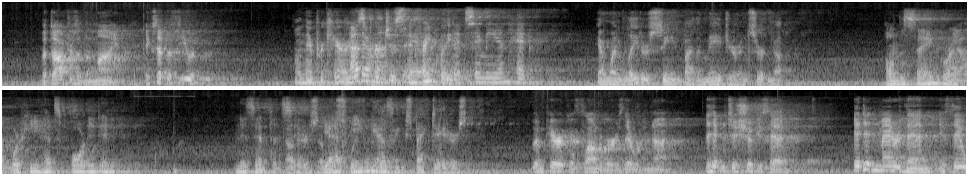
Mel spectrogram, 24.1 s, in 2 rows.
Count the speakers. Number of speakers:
five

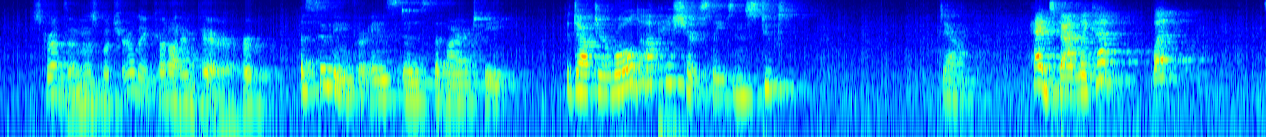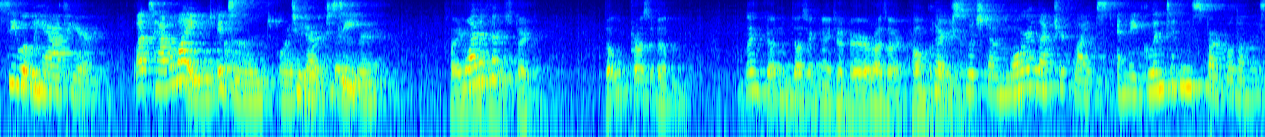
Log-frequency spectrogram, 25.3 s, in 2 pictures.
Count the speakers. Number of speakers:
three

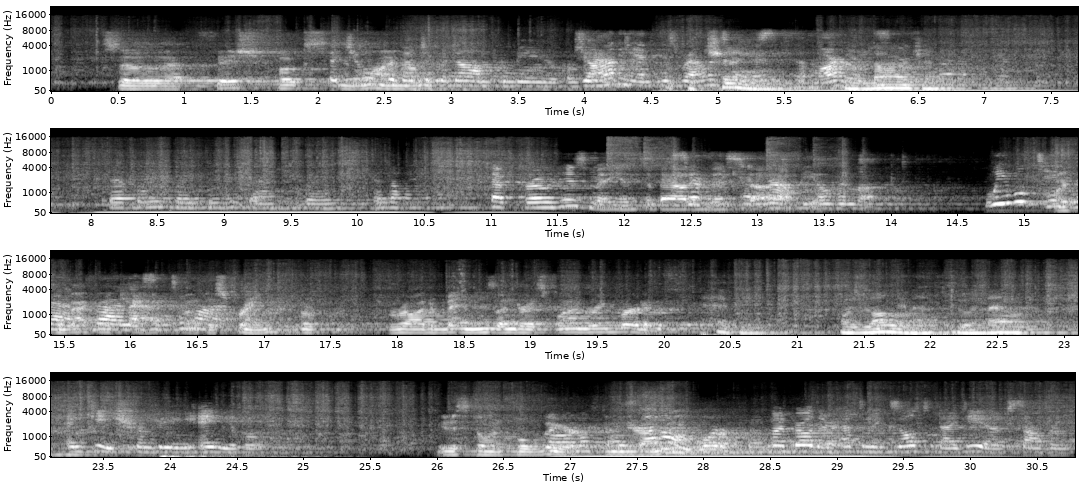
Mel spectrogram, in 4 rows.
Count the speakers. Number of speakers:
seven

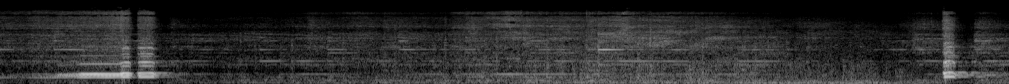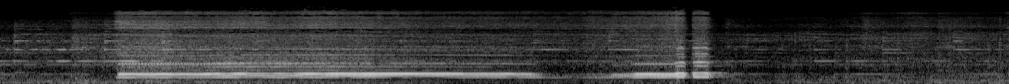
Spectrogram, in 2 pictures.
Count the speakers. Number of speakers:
zero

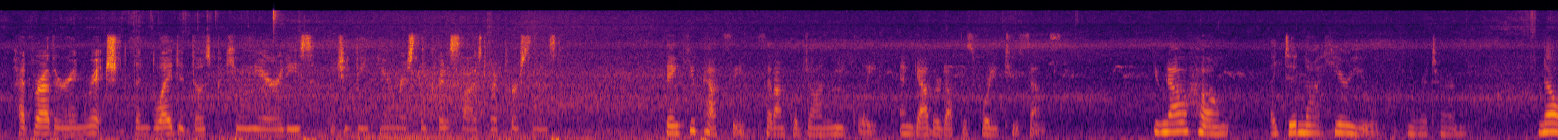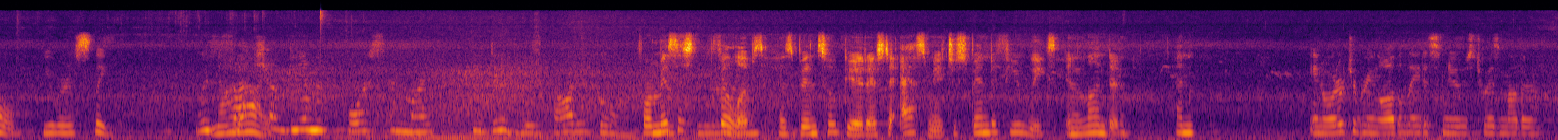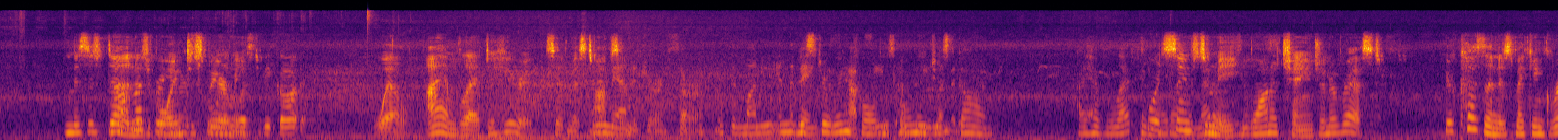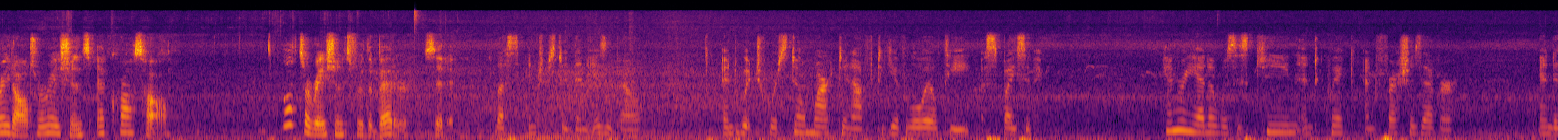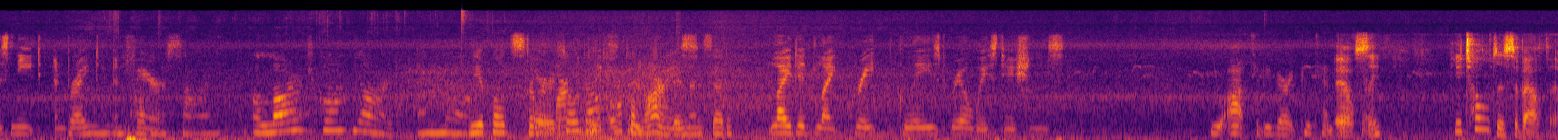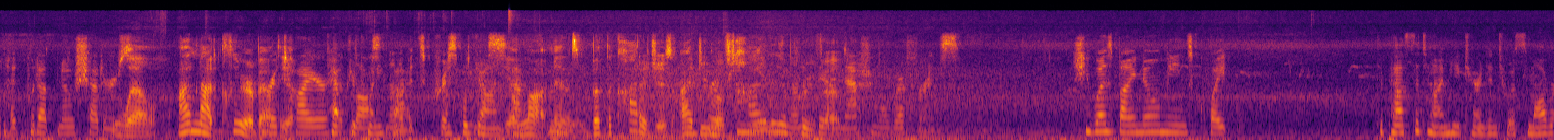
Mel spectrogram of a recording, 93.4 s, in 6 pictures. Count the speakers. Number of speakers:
six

